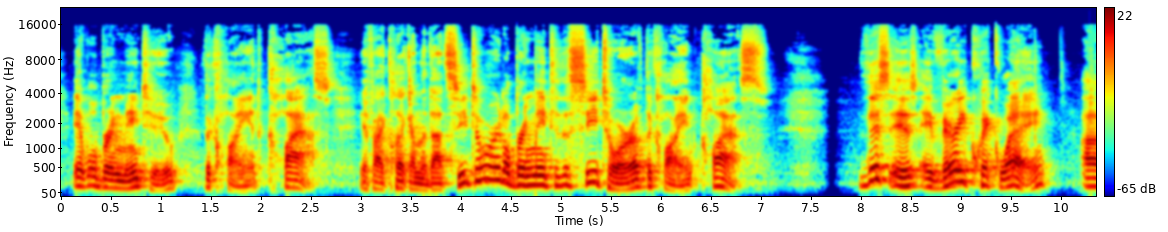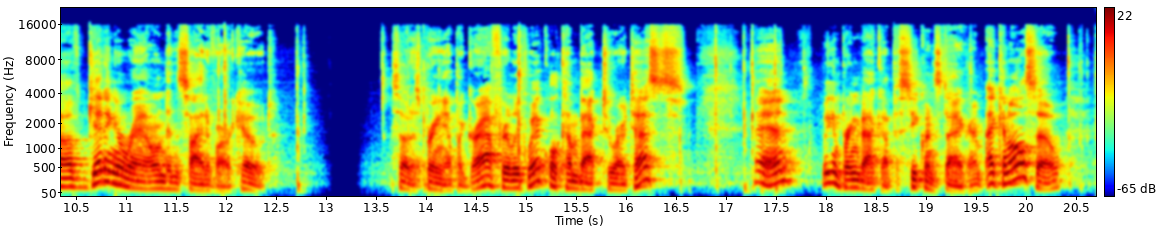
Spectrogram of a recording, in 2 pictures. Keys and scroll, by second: 13.6 Right, 14.9 Return, 17.3 Return.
